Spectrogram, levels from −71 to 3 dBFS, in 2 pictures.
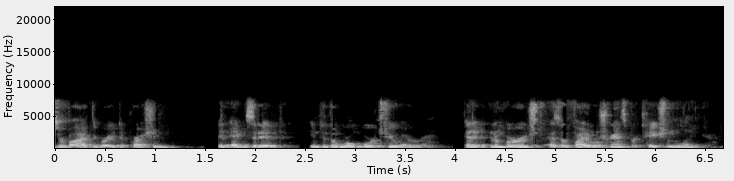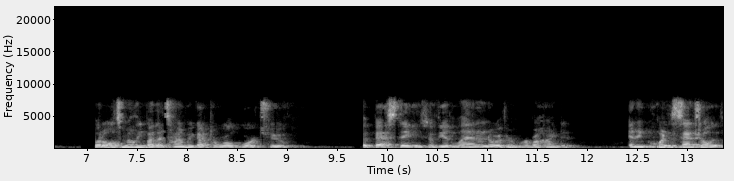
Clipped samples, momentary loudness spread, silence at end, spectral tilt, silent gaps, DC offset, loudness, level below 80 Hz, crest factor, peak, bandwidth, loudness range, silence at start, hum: under 0.1%; 9 LU; 0 s; -5.5 dB/octave; none; under 0.1%; -19 LUFS; -66 dBFS; 14 dB; -4 dBFS; 8.2 kHz; 1 LU; 0 s; none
